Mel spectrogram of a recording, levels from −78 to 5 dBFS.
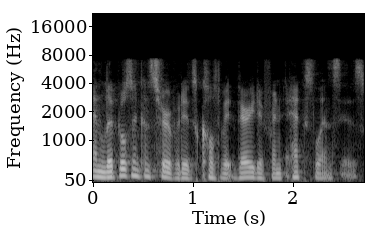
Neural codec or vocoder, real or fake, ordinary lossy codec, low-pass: codec, 16 kHz in and 24 kHz out, 0.8 kbps, FocalCodec, streaming, 65536 codes; fake; AAC, 48 kbps; 7.2 kHz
